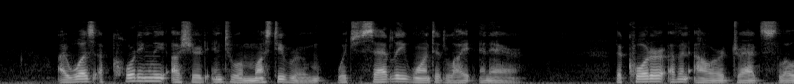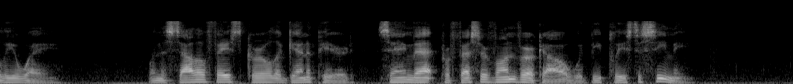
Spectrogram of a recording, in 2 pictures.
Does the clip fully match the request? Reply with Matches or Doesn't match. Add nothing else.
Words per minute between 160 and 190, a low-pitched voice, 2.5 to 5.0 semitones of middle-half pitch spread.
Doesn't match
